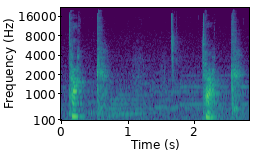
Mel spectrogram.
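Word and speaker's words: tack: has the same meaning in Swedish so it's tuk tuk that's how you say it and thank you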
